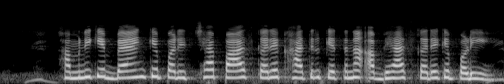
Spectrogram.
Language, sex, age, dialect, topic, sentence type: Bhojpuri, female, 18-24, Southern / Standard, banking, question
